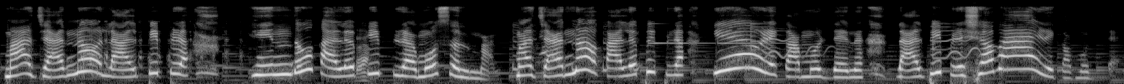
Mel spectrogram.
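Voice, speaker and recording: Tiny squeaky cartoon girl, chatty little know-it-all, naive and earnest, music behind. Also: very animated, unhurried, bright, forceful tone, exaggerated voice. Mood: curious, earnest. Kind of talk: cartoon voice acting.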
